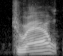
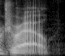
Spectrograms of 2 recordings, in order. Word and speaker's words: drow: So do you know that it says drow or drow? You can do either.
